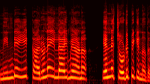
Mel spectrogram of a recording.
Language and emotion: Malayalam, angry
